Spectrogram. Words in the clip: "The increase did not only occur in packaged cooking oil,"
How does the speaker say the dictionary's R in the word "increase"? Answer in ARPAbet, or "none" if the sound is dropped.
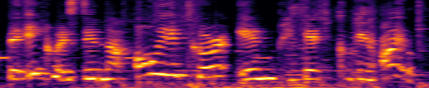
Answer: W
